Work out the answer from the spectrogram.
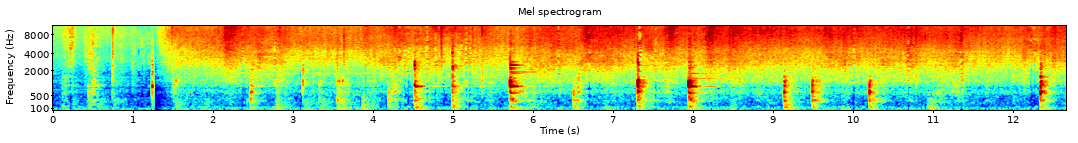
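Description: Onions, green chillies and ginger-garlic paste frying in oil in a kadai, sizzling steadily, while a wooden spatula scrapes and knocks against the pan in repeated clicks as it stirs. The sizzle starts about a second in.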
